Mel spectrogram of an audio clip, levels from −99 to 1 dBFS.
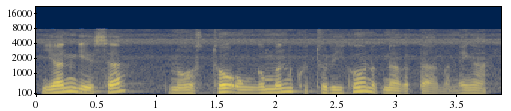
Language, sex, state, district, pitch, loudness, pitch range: Garo, male, Meghalaya, West Garo Hills, 125 Hz, -19 LUFS, 115-160 Hz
